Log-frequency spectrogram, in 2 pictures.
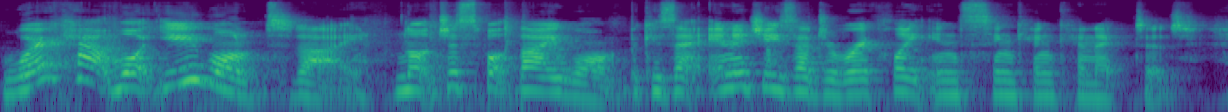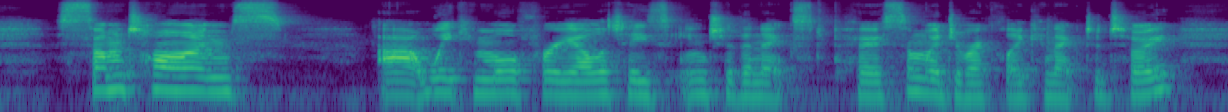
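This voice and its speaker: A woman speaks at a medium pitch with a bright, sharp tone. Her pace is moderate, with ordinary pitch variation. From New Zealand. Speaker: psychic tarot reader. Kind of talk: live-stream astrology reading with chat. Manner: casual, rambling with fillers.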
